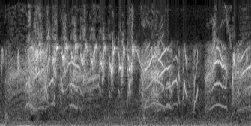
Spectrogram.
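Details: Little spiderhunter (sogok ontong) lure recording used for trapping birds: dense, high-pitched chirps and thin rising-falling notes crowd together in a busy, continuous chatter with brief gaps.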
